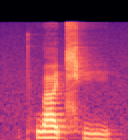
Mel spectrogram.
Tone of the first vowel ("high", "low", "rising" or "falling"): high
